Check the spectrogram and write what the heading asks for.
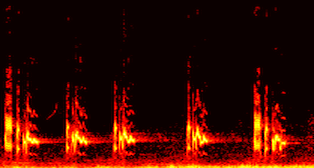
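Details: Sooty-headed bulbul calling rivals with five rapid chattering phrases, each a burst of clipped notes sliding into a short falling twitter, about every half to one second, over steady low rumble.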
